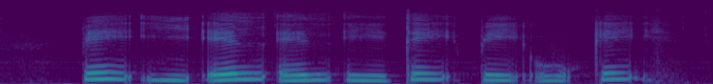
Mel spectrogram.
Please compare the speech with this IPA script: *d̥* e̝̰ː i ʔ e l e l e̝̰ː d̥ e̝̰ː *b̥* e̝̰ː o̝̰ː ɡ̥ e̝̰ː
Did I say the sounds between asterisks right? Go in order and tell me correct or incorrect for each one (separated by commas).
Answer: incorrect, correct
